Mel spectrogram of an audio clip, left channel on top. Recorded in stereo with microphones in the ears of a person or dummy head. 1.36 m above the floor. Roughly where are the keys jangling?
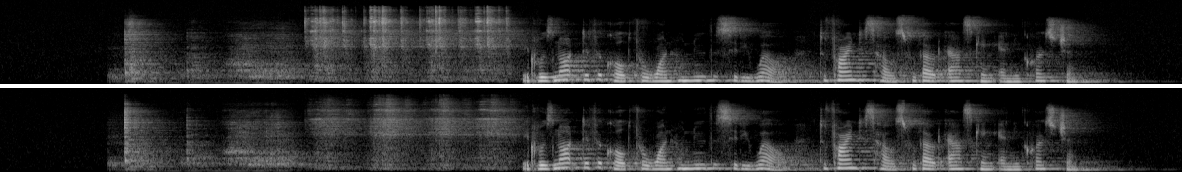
Right.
